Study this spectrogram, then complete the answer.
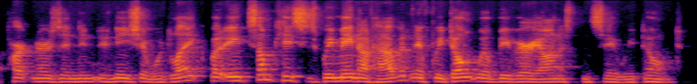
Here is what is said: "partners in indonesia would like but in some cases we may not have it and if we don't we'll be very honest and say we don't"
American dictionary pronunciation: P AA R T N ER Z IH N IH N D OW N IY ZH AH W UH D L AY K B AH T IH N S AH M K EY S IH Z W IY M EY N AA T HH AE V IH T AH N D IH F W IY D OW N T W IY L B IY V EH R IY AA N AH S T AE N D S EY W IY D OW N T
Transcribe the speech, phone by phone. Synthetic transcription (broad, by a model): P AA R T N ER Z IH N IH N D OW N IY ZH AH W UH D L AY K B AH T IH N S AH M K EY S IH Z W IY M EY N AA T HH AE V IH T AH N IH F W IY D OW N T W IY L B IY V EH R IY AA N AH S T N S EY W IY D OW N T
